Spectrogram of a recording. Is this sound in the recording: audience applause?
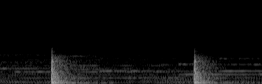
no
